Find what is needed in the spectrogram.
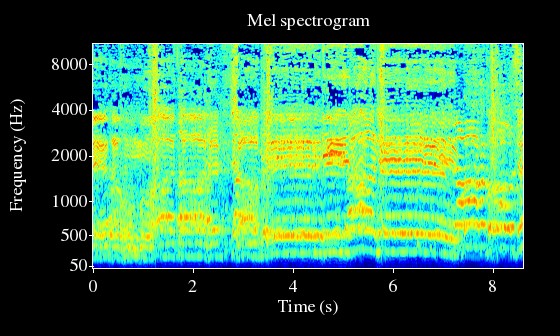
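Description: Men's voices chanting a noha, a Shia mourning lament for Imam Husayn, together in long, held, wavering melodic lines. A few short sharp knocks cut through the singing.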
